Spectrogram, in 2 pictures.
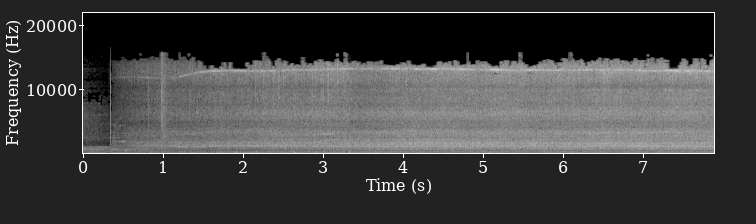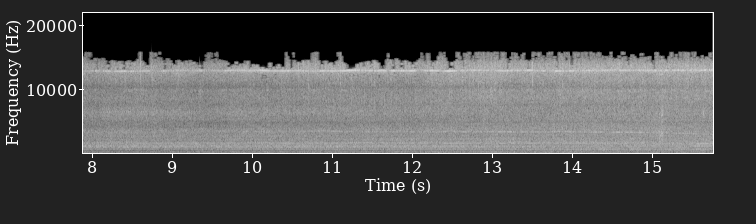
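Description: Tractor engine pulling a disc harrow through stubble: a steady working drone that grows louder as the rig approaches.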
